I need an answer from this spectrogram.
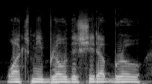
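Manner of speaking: lightly voiced drawn-out boast; slow mock villain boast; Shaquille O'Neal. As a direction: taunt like a cocky game boss. Acting Shaq's taunt in the fight.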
